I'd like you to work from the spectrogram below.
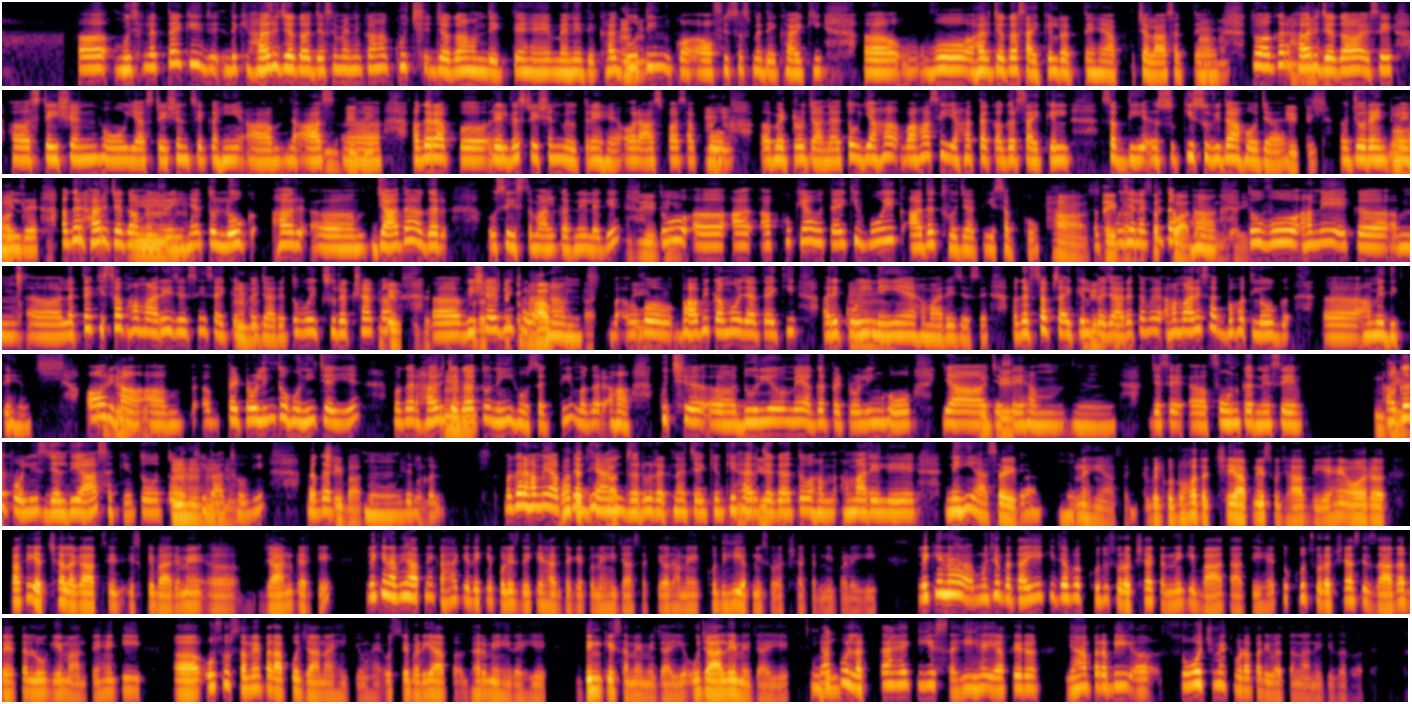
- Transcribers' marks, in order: in English: "ऑफिसेस"; in English: "रेंट"; tsk; tapping
- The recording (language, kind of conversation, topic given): Hindi, podcast, शहर में साइकिल चलाने या पैदल चलने से आपको क्या-क्या फायदे नज़र आए हैं?
- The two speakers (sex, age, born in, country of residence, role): female, 40-44, India, United States, guest; male, 25-29, India, India, host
